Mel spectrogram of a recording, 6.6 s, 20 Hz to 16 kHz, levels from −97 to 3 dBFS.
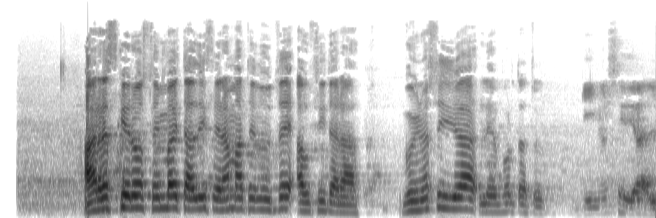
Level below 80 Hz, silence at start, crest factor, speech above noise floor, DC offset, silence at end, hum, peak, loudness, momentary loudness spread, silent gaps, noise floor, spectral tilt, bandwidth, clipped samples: -72 dBFS; 0.6 s; 22 dB; 25 dB; under 0.1%; 0 s; none; 0 dBFS; -20 LUFS; 19 LU; none; -45 dBFS; -5.5 dB/octave; 11 kHz; under 0.1%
